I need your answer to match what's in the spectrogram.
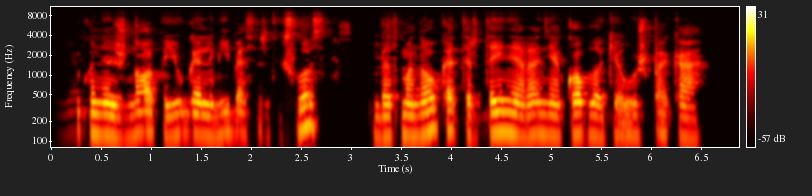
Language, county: Lithuanian, Kaunas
